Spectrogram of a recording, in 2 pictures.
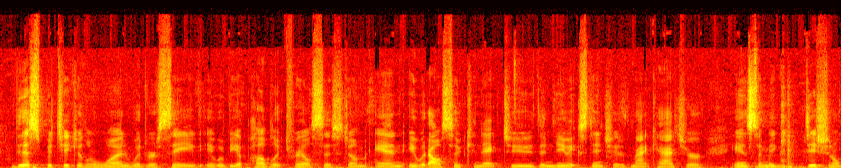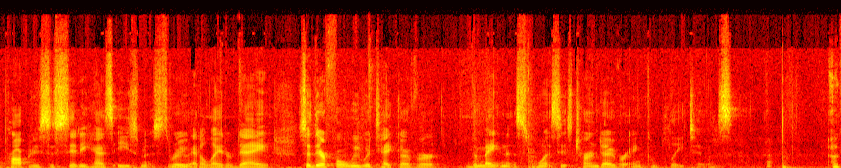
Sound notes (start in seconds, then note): none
